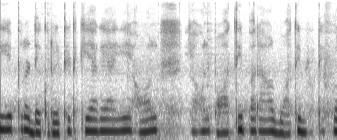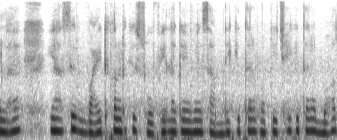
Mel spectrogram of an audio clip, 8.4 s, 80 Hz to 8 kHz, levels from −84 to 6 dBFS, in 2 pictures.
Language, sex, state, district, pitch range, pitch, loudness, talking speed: Hindi, female, Bihar, Katihar, 195-215 Hz, 210 Hz, -17 LUFS, 255 wpm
